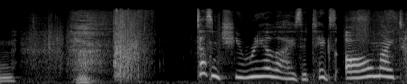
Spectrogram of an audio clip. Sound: groaning

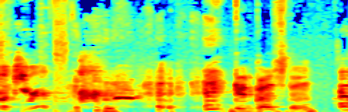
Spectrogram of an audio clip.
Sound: both laugh

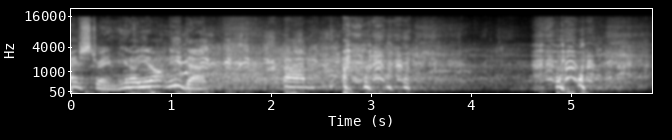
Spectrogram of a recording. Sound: congregation laughing; Pastor Mark laughing

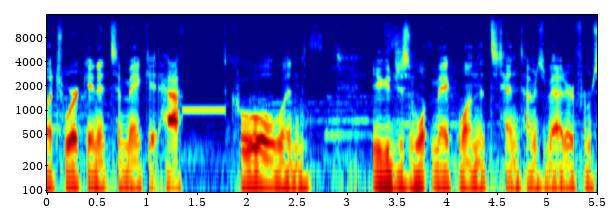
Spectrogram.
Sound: beep

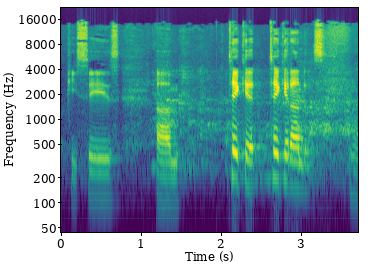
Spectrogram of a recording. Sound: laughter

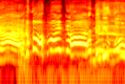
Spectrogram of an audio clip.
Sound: laughs

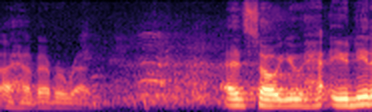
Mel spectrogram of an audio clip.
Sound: laughter

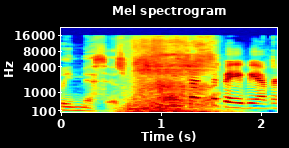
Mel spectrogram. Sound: wooshing

